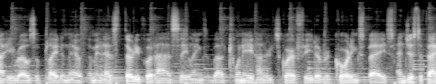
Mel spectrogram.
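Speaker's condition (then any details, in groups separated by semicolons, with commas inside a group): No condition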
